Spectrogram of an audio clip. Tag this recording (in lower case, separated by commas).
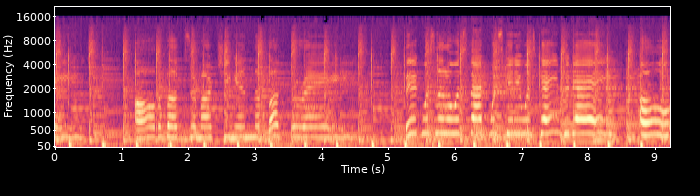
music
